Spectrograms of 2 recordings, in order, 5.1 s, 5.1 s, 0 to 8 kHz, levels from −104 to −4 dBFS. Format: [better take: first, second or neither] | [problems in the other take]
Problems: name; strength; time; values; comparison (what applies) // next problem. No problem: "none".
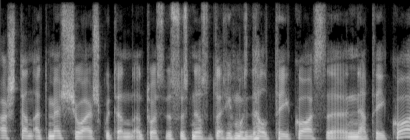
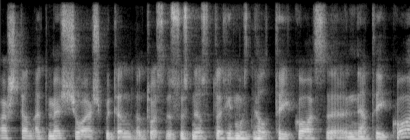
first | noise reduction (neural mask model DeepFilterNet 3)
